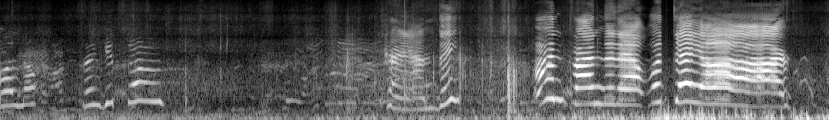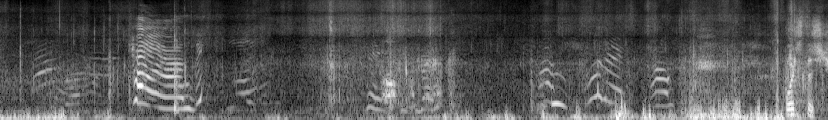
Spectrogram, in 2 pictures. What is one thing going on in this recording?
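Young children talk and shout excitedly nearby.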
